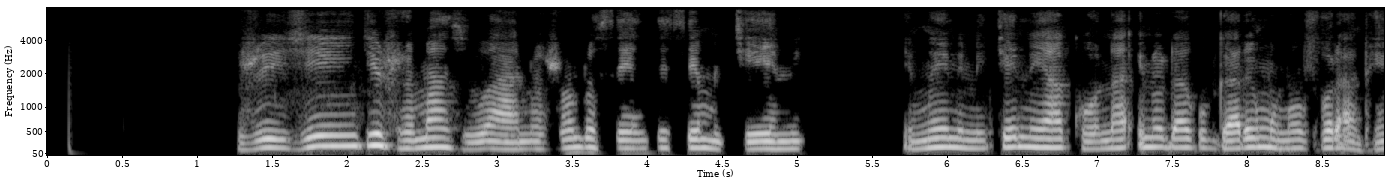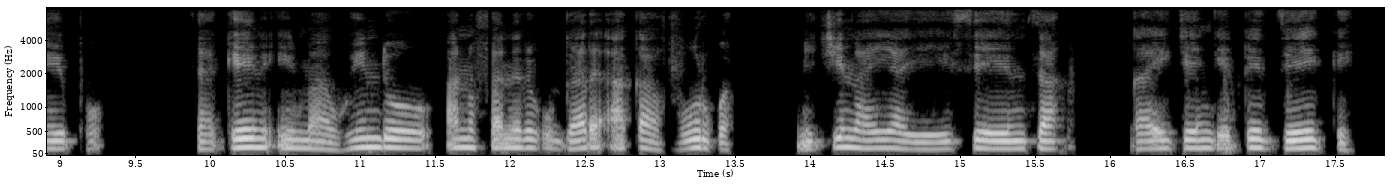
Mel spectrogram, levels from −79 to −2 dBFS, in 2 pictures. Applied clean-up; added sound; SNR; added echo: none; none; none; none.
